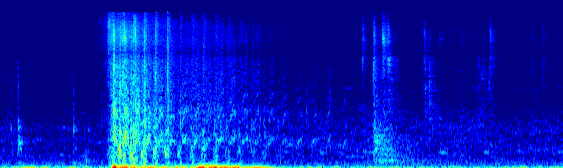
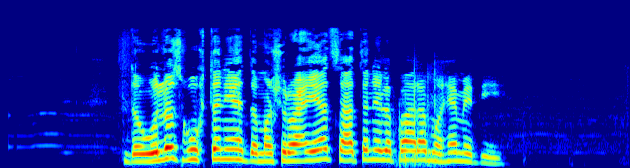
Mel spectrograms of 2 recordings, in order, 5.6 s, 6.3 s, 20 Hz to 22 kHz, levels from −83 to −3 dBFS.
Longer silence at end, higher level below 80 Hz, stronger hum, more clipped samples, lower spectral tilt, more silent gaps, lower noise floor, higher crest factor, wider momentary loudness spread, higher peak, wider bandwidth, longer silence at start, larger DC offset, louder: second, 0.05 s vs 1.3 s; first, -34 dBFS vs -76 dBFS; neither; neither; about the same, -3.5 dB/octave vs -4.5 dB/octave; neither; second, -50 dBFS vs -70 dBFS; about the same, 22 dB vs 18 dB; first, 27 LU vs 12 LU; about the same, -6 dBFS vs -6 dBFS; first, 16.5 kHz vs 11.5 kHz; second, 0 s vs 1.25 s; neither; second, -36 LUFS vs -22 LUFS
